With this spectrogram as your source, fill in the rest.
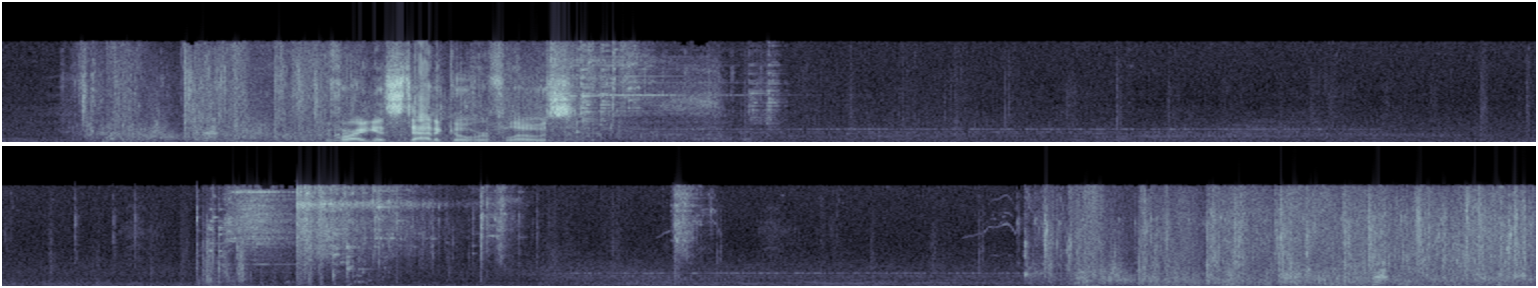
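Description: Game weapons strike and clash against monsters.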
